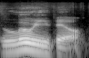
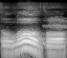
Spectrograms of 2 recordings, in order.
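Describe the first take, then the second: First: It is pronounced the way outsiders say it. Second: It is pronounced the way locals say it. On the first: The speaker is not from the area. "the people not from around here" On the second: The speaker is from the area. "For the people from around here"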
